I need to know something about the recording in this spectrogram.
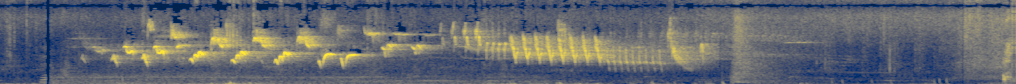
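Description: A songbird singing: a run of quick downward-sliding chirps, then a fast trill that ends about seven seconds in, over low rumbling street and wind noise.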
